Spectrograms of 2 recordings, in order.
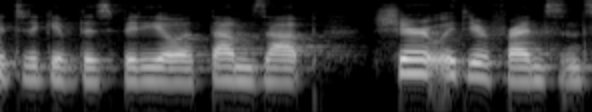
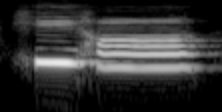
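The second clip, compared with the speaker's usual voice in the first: loud, high donkey hee-haw; big braying hee-haw for the kids to copy; 11 semitones higher, 9 dB louder than usual. Shown as a demonstration. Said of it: "join in and shout out".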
